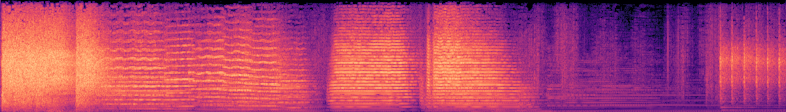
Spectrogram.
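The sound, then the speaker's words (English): A firing squad's rifle volley cracks out as one sharp, loud burst at the start. Dramatic orchestral music follows with sustained swelling chords, and a few light taps come at the close. “Firing squad, ready, aim, fire!”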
